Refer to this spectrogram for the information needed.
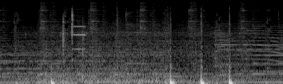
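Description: A small heater's knob clicks as it is switched on: four short mechanical clicks, the last three in quicker succession, over a faint steady hum with no talking.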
